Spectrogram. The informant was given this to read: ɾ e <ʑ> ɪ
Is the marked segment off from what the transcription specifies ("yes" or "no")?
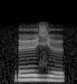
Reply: no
